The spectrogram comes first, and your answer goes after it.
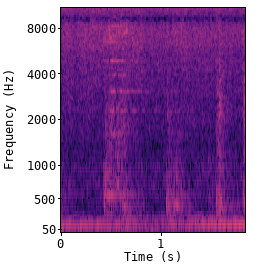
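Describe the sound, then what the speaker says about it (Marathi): Spices sizzle and crackle in hot oil in a pan as a tempering for potatoes, with a few short scraping bursts of stirring over a steady frying hiss. "इवन बटाट्याला पण आता मी फोडणी देते"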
